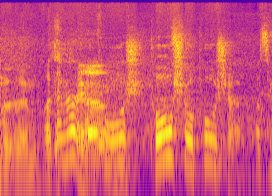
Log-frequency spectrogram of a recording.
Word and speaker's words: Porsche: tended to say por Porche I'd say Porsche yeah um you say Porche I say Porsche why say why say more syllables than required cuz otherwise pora in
